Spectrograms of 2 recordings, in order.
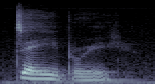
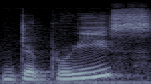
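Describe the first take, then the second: First: No S sound is pronounced at the end. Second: An S sound is pronounced at the end. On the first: The speaker calls it right. "It's actually debris" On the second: The speaker calls it wrong. "confuse the S at the end and say debris"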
